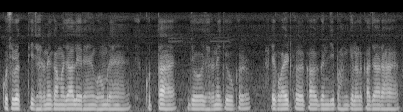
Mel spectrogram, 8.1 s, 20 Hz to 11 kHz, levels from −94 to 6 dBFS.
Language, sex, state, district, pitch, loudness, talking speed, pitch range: Hindi, male, Jharkhand, Deoghar, 125 Hz, -20 LUFS, 215 wpm, 120-130 Hz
